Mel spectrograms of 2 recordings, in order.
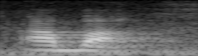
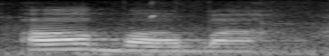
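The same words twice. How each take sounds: First: Said in the usual way. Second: "अ ब बा" said as separate beats, अ then ब then बा; "अ ब बा" चबा-चबा कर, तीन हिस्सों में; syllables split apart. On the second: Shown as a demonstration. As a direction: break "अ ब बा" into three slow pieces. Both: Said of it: "याद करने का तरीका".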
